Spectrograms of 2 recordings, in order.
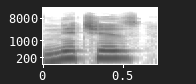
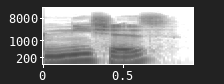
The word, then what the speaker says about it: niche: And that brings me to my next point, which is niches or niches. I've heard both pronunciations.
